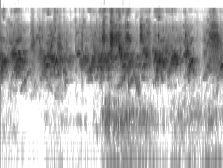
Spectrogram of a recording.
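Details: Pet budgerigars giving happy sounds: dense, continuous high chirping and warbling chatter with quick twittering notes, steady throughout, with faint low rustling or movement noise in the second half.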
